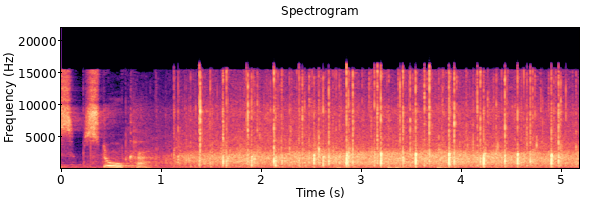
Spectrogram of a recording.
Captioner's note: audience applauding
